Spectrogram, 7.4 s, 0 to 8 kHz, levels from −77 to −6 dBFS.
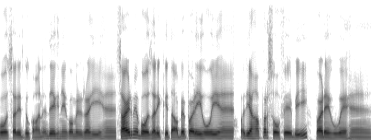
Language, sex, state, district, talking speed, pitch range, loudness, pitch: Marwari, male, Rajasthan, Churu, 195 wpm, 110-120 Hz, -22 LUFS, 115 Hz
